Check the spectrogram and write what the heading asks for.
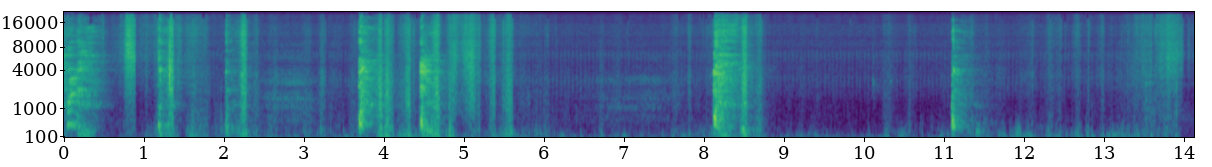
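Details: Coughing while trying to work, feeling rather hot: repeated bouts of coughing and throat clearing, some in quick clusters, in a quiet room.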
